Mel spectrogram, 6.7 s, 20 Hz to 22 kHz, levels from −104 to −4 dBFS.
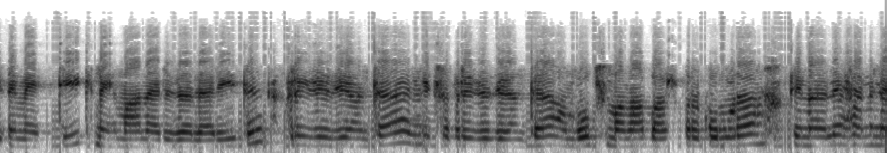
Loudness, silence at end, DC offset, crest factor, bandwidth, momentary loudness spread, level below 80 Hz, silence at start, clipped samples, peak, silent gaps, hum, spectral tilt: -15 LUFS; 0 s; under 0.1%; 16 dB; 16 kHz; 3 LU; -68 dBFS; 0 s; under 0.1%; 0 dBFS; none; none; -0.5 dB/octave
